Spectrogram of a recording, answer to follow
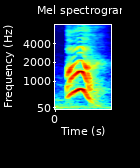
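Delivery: very high, loud spluttered ugh; disgusted sputter. A narrator's reading. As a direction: spit out a shriek of disgust. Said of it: "she sputtered".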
